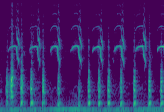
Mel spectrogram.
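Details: Mother hen calling her young chicks with gentle rhythmic clucking: low clucks repeated roughly every quarter second throughout, overlaid by steady high descending peeps from the chicks.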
